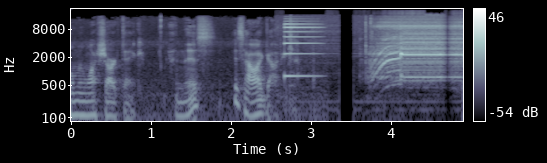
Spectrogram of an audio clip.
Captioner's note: robotic ding; tape rewinding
